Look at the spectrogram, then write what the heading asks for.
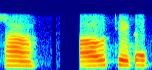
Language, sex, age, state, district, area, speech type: Odia, female, 45-60, Odisha, Sundergarh, rural, conversation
